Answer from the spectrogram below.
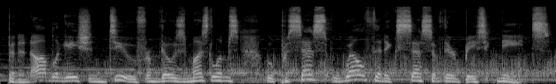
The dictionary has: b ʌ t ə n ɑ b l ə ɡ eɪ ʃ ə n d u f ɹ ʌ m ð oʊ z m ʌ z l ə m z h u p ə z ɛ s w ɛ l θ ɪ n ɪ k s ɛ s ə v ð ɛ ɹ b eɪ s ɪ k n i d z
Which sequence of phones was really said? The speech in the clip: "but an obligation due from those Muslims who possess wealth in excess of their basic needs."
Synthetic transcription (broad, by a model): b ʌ t ə n ɑ b l ə ɡ eɪ ʃ ə n d u f ɹ ʌ m ð oʊ z m ʌ z l ə m z h u p ə z ɛ s w ɛ l θ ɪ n ɪ k s ɛ s ə v ð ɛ ɹ b eɪ s ɪ k n i d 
